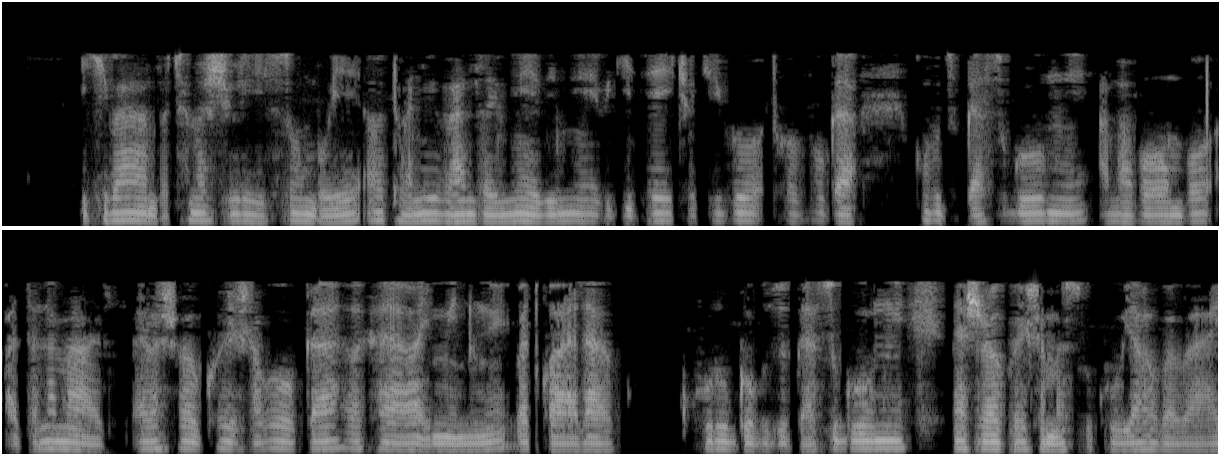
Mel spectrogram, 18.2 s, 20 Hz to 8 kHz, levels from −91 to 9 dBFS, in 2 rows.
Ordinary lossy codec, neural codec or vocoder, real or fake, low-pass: AAC, 16 kbps; none; real; 7.2 kHz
